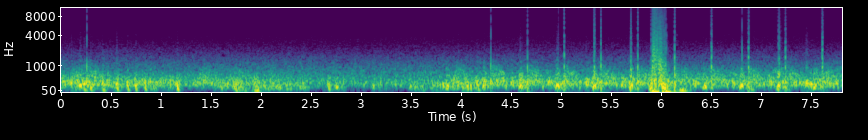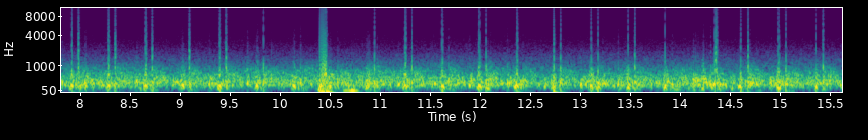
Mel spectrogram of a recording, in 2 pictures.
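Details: Fetal heartbeat recorded at home with an Angelsound fetal Doppler: rapid whooshing pulses of about 160/min, mostly the baby's. Slower beats are the mother's own arterial pulse, which she checked to tell them apart. Static comes from a short audio cable.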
